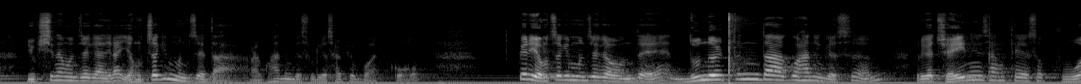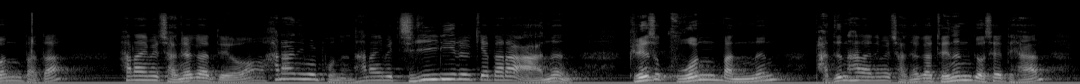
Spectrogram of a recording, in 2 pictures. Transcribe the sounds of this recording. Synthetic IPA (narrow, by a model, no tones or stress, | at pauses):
juk̚ɕ͈ine̞mund͡ʑe̞ɡaaɲiɾajʌŋt͡ɕ͈ʌɡinmund͡ʑe̞da̰ | ɾa̰ɡohanɯnɡʌsʰɯɾuɾiɡasʰaɭpʰjʌboa̰t̚k͈o̰ | k̚p͈jʌɾijʌŋt͡ɕ͈ʌɡinmund͡ʑe̞ɡaounde̞nunɯɭt͈ɯndaɡohanɯnɡʌsʰɯn | uɾiɡat͡ɕwe̞inɯnsʰaŋtʰe̞ːsʰʌkuwʌnbada | hanaɲime̞t͡ɕaɲaɡadwejʌhanaɲimɯɭponɯnɦanaɲime̞t͡ɕiʎːiɾɯɭk͈e̞daɾaa̰nɯn | kɯɾe̞s̬ʰʌkuwʌnbanːɯn | padɯnɦanaɲime̞t͡ɕa̰ɲaɡadwe̞nɯnɡʌsʰe̞de̞ɦan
